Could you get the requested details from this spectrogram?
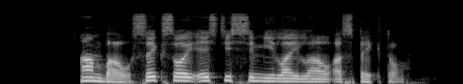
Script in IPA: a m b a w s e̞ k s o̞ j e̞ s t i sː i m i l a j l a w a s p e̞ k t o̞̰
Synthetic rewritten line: a m b a w s e̞ k s o̞ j e̞ s t i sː i m i l a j l a w a s p e̞ k t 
